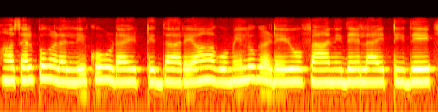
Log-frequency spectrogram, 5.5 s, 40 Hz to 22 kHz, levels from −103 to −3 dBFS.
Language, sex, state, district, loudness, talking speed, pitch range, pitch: Kannada, female, Karnataka, Bidar, -14 LUFS, 110 wpm, 225-245 Hz, 230 Hz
